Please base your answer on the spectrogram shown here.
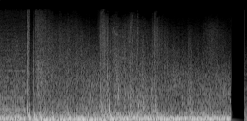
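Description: Bomb blast in an action film, a loud, deep, rumbling explosion with crackling debris bursts that fill the scene, then cut off abruptly into silence.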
